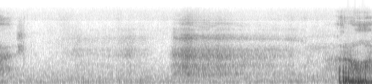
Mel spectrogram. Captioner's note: Angela sighing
